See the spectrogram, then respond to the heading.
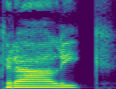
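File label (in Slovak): "králik", Slovak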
